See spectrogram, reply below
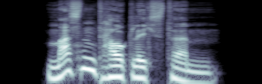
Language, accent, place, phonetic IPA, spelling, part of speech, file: German, Germany, Berlin, [ˈmasn̩ˌtaʊ̯klɪçstəm], massentauglichstem, adjective, De-massentauglichstem.ogg
- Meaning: strong dative masculine/neuter singular superlative degree of massentauglich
